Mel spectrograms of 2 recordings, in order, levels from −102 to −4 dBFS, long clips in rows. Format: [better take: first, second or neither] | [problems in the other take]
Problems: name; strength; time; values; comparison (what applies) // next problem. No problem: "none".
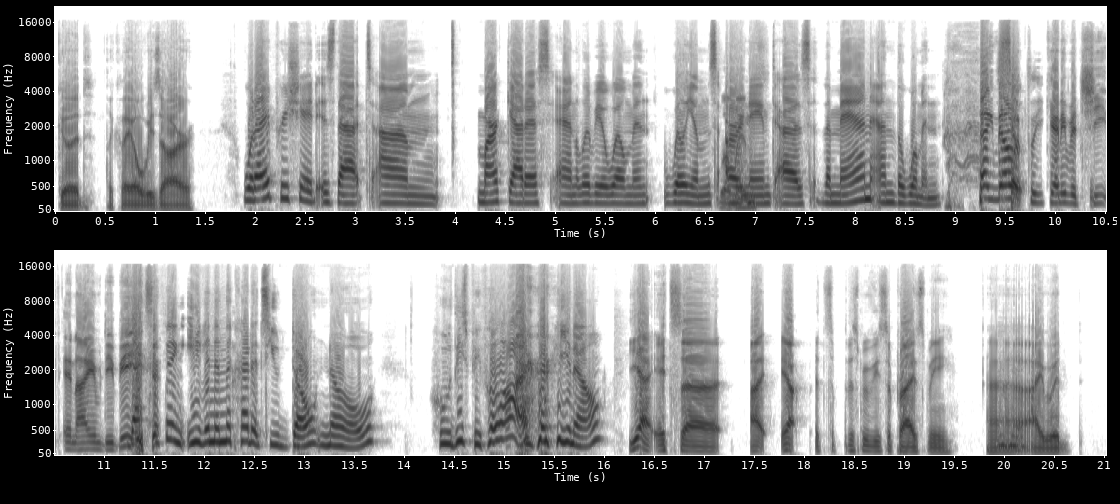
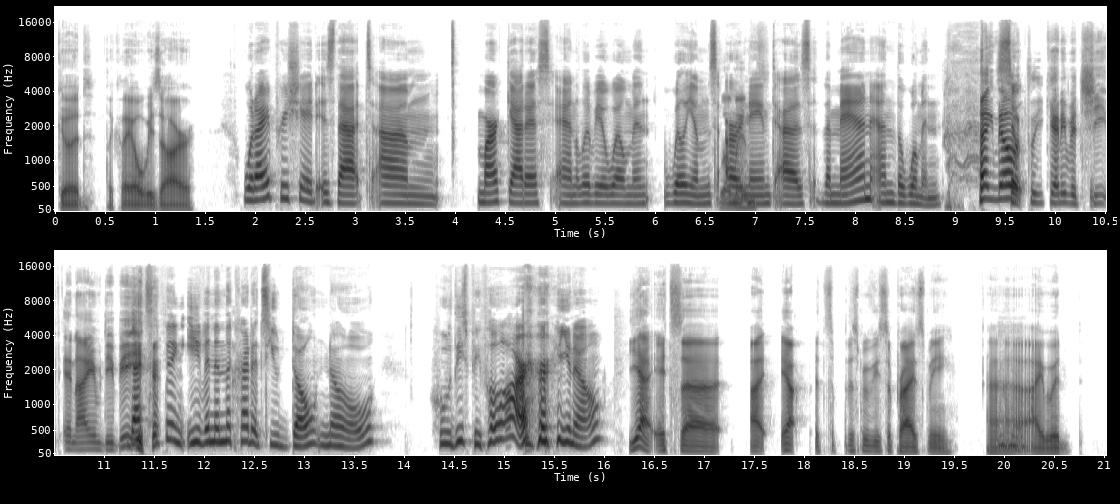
second | distortion; heavy; 6% of the sound clipped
